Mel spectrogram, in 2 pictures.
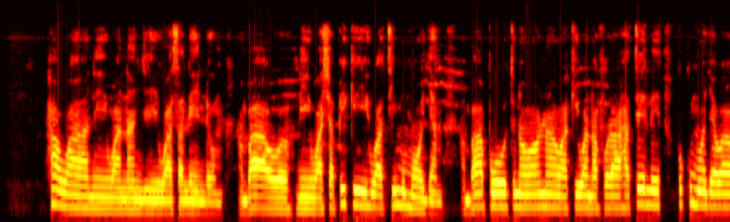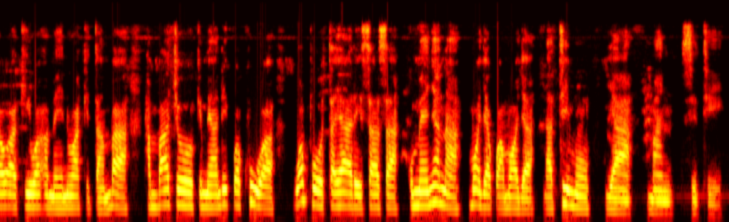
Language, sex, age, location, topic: Swahili, male, 18-24, Nakuru, government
